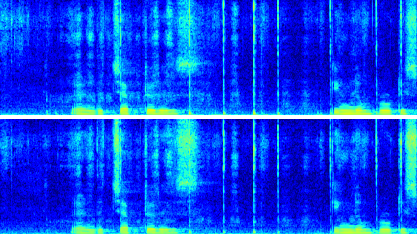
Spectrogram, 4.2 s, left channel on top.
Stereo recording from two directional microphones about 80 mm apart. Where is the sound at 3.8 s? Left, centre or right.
Centre.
